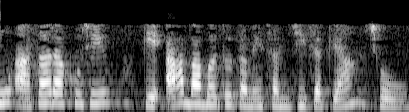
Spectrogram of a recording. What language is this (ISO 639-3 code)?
guj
